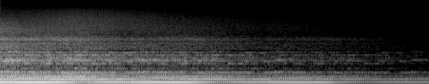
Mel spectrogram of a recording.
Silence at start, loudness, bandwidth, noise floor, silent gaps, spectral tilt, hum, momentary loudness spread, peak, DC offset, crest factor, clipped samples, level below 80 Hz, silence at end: 0 s; -17 LUFS; 10 kHz; -37 dBFS; none; -7.5 dB/octave; none; 18 LU; -2 dBFS; under 0.1%; 14 dB; under 0.1%; -42 dBFS; 0 s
